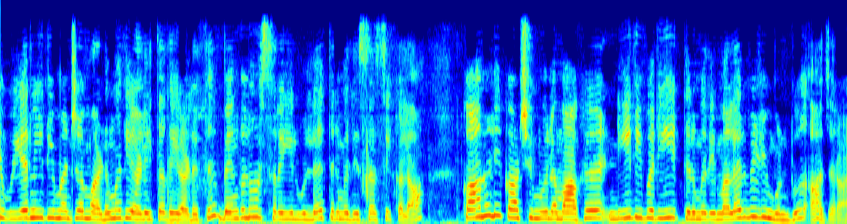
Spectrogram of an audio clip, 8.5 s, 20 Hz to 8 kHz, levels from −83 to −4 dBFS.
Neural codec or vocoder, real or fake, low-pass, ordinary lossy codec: codec, 44.1 kHz, 7.8 kbps, DAC; fake; 7.2 kHz; none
